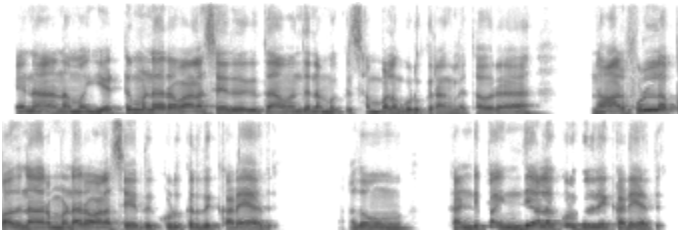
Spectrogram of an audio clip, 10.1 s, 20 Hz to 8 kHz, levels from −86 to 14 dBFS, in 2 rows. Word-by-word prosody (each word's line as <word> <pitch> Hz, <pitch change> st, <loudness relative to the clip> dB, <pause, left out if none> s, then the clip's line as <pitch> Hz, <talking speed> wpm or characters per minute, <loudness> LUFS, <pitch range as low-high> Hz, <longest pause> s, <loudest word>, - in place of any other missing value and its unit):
ஏன்னா, 120 Hz, 0 st, 0 dB, 0.2 s
நம்ம 110 Hz, -3 st, +1 dB, 0.2 s
8 140 Hz, +7 st, -2 dB
மணி 180 Hz, 0 st, +1 dB
நேரம் 180 Hz, -4 st, +2 dB
வேல 150 Hz, +1 st, +2 dB
செய்றதுக்கு 130 Hz, -4 st, +2 dB
தான் 150 Hz, -3 st, 0 dB
வந்து 125 Hz, +3 st, -1 dB
நமக்கு 105 Hz, -3 st, -3 dB
சம்பளம் 125 Hz, +3 st, -1 dB
குடுக்கறாங்களே 95 Hz, -2 st, -3 dB
தவிர, 100 Hz, +1 st, -1 dB, 0.7 s
நாள் 165 Hz, +1 st, +1 dB
ஃபுல்லா 180 Hz, +2 st, +5 dB
16 155 Hz, +3 st, +2 dB
மணி 135 Hz, -, +1 dB
நேரம் 175 Hz, -1 st, +3 dB
வேல 150 Hz, -1 st, +2 dB
செய்றதுக்கு 130 Hz, -1 st, -1 dB
குடுக்குறது 145 Hz, -2 st, 0 dB
கெடையாது. -, -, 0 dB, 0.6 s
அதுவும், 135 Hz, -5 st, 0 dB, 0.5 s
கண்டிப்பா 165 Hz, +5 st, 0 dB
இந்தியாவில 170 Hz, +1 st, +3 dB
குடுக்குறதே 150 Hz, +2 st, +1 dB
கெடையாது. 140 Hz, -1 st, 0 dB
140 Hz, 160 wpm, -22 LUFS, 125-160 Hz, 0.7 s, ஃபுல்லா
